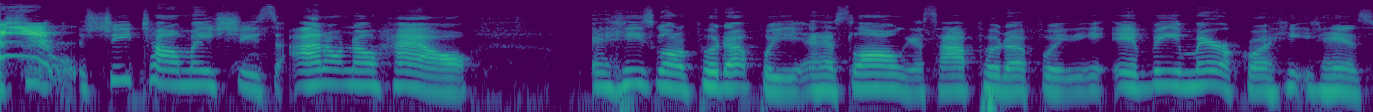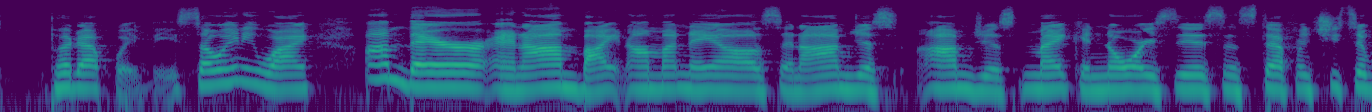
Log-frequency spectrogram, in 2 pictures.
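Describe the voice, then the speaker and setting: A woman's voice: mid-range voice, normal speed, pushed and bright. A woman telling a long, rambling personal story on a livestream, circling back with "so anyway.". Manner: rambling, repeats "so anyway" and "and everything". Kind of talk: casual storytelling.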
